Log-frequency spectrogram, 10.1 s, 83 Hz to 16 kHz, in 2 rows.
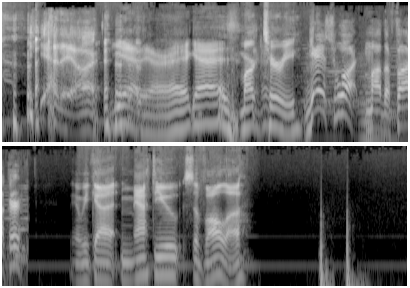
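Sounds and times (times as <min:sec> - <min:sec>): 
faint steady electronic hum: 0:00.0 - 0:10.1
speech: 0:00.3 - 0:08.2
heartbeat sound effect: 0:09.0 - 0:10.1.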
